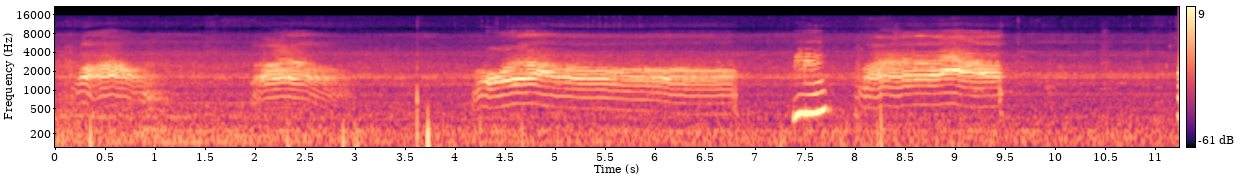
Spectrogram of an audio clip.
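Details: Pet cat in Berau, Indonesia, meowing as it is called by name: about five clear, tonal meows. One is long and drawn out for around two seconds and one is a short squeak, with quiet gaps between them.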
